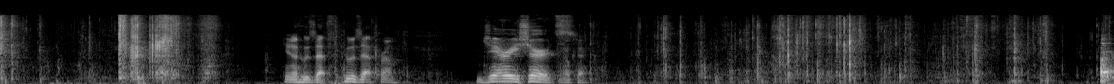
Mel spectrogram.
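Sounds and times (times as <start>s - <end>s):
packaging of a taped parcel holding shirts crinkling and tearing: 0.0s - 2.2s, 5.7s - 11.1s
speech: 2.8s - 4.2s, 4.8s - 6.0s.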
